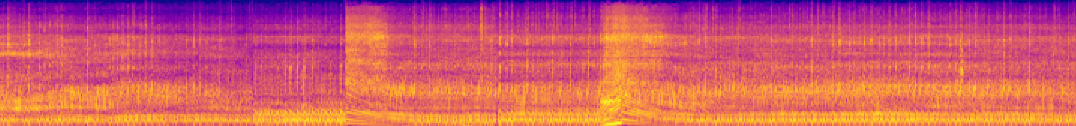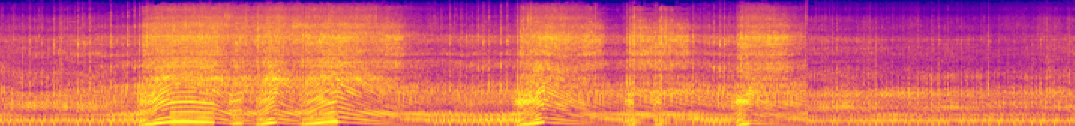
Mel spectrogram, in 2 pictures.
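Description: Chainsaw engine running throughout, idling between revs, while cutting up branches for firewood. Its pitch climbs and falls with each throttle blip: single revs early on, a steady stretch in the middle, then a quick run of revs in the second half.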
